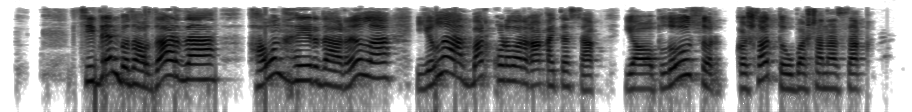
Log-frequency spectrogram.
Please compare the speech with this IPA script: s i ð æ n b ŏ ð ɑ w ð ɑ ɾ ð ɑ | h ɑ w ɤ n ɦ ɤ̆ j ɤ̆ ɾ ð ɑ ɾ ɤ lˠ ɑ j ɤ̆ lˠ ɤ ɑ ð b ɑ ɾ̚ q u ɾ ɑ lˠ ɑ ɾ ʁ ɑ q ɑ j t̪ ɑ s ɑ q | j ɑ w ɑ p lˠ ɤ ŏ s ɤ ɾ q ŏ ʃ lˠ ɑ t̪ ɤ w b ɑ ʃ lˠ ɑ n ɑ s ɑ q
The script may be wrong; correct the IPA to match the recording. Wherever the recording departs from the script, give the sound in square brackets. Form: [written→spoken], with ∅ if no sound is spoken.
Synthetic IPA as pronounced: s i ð æ n b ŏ ð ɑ w ð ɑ ɾ ð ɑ | h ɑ w ɤ n ɦ ɤ̆ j ɤ̆ ɾ ð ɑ ɾ ɤ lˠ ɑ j ɤ̆ lˠ ɤ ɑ ð b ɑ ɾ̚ q u ɾ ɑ lˠ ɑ ɾ ʁ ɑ q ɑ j t̪ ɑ s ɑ q | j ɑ w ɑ p lˠ ɤ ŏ s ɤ ɾ q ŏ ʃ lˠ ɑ t̪ ɤ w b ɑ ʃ lˠ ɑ n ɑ s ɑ q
